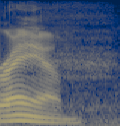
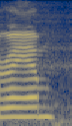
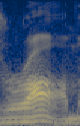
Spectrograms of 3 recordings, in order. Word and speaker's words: Ram: and then there's the two maids Bren and RAM here we go you talk about you want to talk about RAM and RAM I've heard some people first time people pronounce her name is ROM ROM no in the dub it's RAM they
